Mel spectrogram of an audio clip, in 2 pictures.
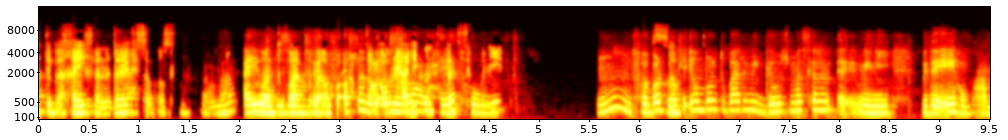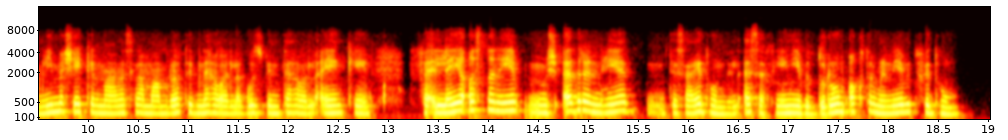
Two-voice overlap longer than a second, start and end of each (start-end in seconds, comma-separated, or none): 2.1-4.6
